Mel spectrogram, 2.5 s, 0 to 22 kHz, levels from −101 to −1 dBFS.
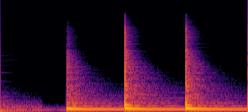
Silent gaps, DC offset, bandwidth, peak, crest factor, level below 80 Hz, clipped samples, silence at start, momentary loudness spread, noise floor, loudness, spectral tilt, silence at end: none; under 0.1%; 9 kHz; -6 dBFS; 20 dB; -48 dBFS; under 0.1%; 0 s; 8 LU; -49 dBFS; -26 LUFS; -7 dB/octave; 0 s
